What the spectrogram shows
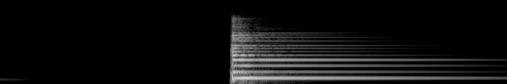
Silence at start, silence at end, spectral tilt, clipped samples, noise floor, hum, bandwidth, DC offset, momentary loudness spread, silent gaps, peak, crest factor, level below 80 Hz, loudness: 2.3 s; 0.5 s; -4 dB/octave; under 0.1%; under -90 dBFS; none; 10 kHz; under 0.1%; 23 LU; none; -2 dBFS; 22 dB; -62 dBFS; -19 LUFS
